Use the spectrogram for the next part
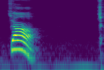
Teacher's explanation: जीभ ऊपर जा रहा है, तालू में सट रहा है, इसलिए तालव्य व्यंजन है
